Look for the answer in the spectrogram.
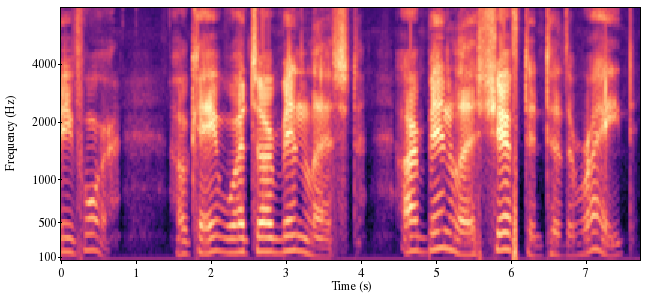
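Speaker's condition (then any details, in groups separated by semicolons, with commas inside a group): ALS; abnormally slow voice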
